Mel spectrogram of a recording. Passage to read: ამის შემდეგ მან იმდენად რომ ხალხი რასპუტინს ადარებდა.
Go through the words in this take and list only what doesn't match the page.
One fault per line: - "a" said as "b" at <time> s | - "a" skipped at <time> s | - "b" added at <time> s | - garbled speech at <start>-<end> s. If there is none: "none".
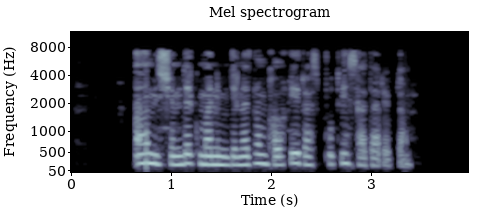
none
